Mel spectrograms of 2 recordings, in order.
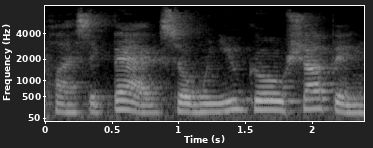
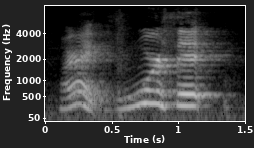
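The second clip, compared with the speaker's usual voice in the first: pleased exclamation; 7 semitones higher, 6 dB louder, slower than usual. Retold or imitated. Happy quote about the smile.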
